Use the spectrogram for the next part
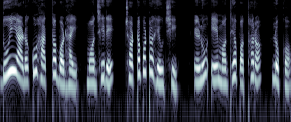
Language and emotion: Odia, neutral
